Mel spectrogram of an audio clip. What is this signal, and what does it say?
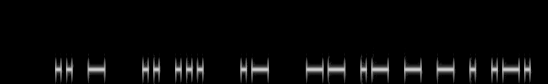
Morse code, heard as a keyed tone, about 22 wpm, 700 Hz. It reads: IT IS A MATTER
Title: Sentences from Top 1000 Words - Review Part 3 - 22wpm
